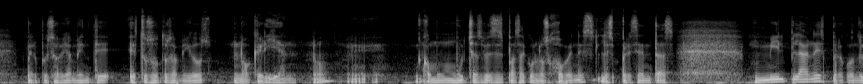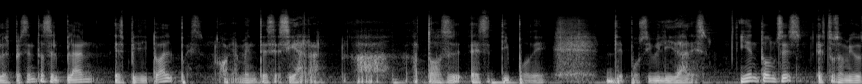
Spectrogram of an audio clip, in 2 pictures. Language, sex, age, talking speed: Spanish, male, 40-59, 160 wpm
